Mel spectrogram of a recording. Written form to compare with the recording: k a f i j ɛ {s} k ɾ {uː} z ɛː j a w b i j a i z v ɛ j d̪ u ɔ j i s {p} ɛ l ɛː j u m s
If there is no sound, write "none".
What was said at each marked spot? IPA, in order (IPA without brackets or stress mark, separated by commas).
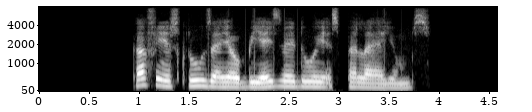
s, uː, p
